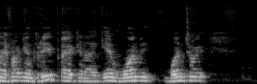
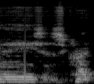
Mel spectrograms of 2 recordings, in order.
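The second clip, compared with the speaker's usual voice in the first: much softer exasperated aside; muttered to self; 4 semitones lower, 12 dB quieter, slower than usual. Retold or imitated. Thinking to himself about the screaming kid, a soft weary sigh. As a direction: say it under your breath, worn out. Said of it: "And I'm thinking".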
